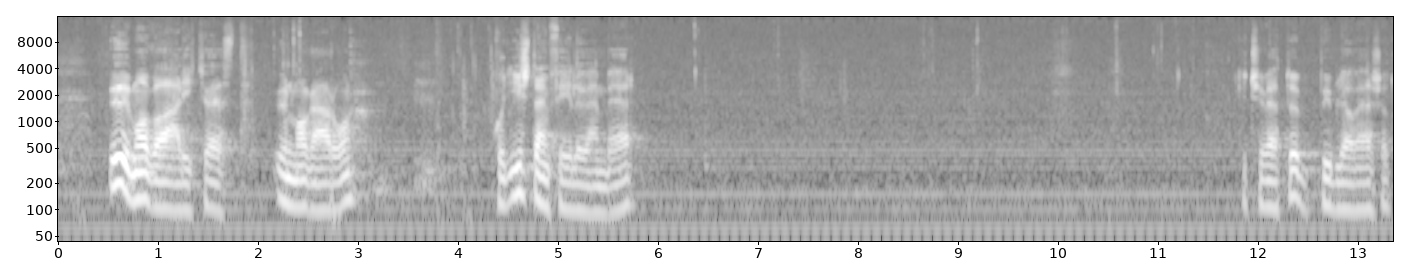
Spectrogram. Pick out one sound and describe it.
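A man speaks calmly through a microphone, in bursts with long pauses.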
